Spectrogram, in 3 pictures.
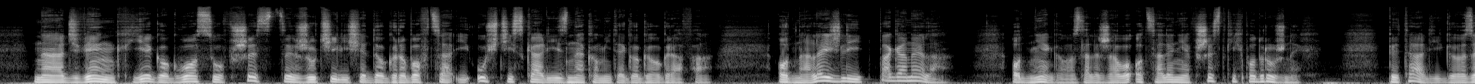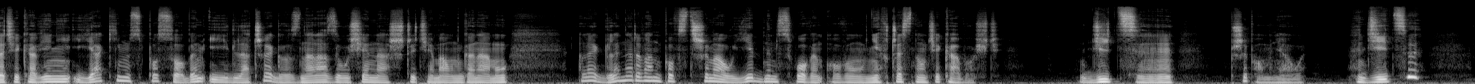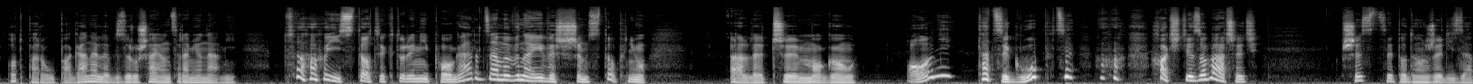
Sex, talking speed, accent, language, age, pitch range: male, 90 wpm, native, Polish, 30-49, 95-130 Hz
